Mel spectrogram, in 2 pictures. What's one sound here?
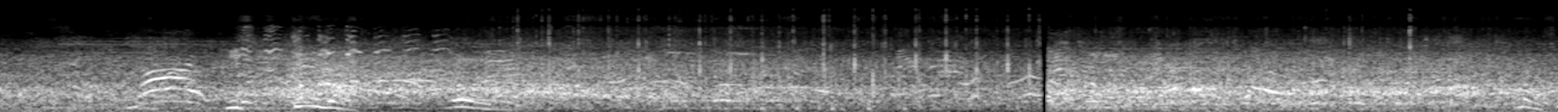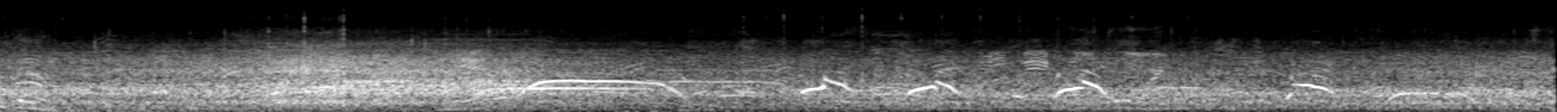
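Fans close by cheer and whoop excitedly.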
